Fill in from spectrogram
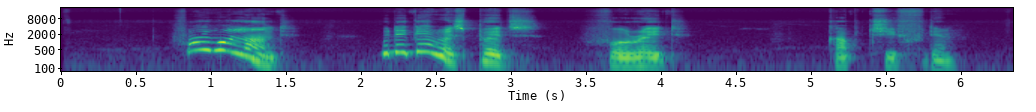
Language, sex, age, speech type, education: Nigerian Pidgin, male, 30-45, spontaneous, tertiary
